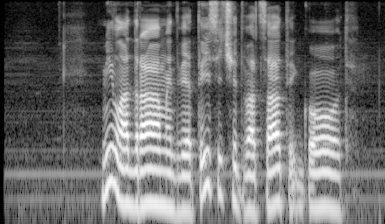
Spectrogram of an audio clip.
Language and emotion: Russian, sad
